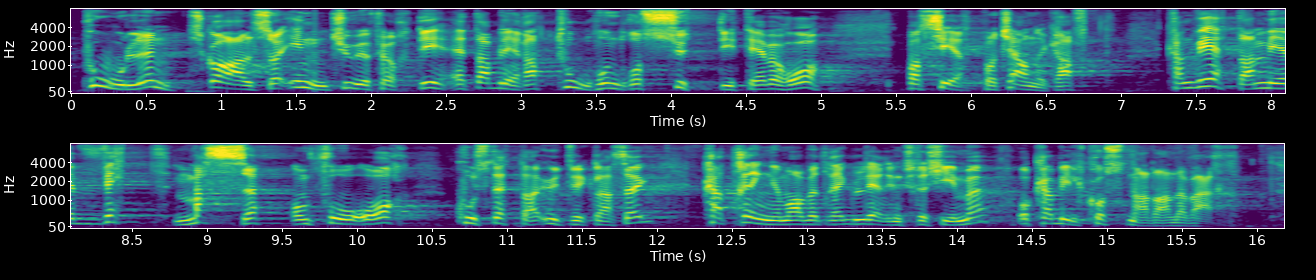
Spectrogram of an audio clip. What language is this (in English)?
Norwegian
